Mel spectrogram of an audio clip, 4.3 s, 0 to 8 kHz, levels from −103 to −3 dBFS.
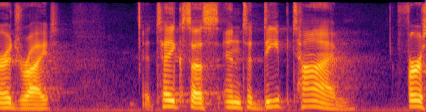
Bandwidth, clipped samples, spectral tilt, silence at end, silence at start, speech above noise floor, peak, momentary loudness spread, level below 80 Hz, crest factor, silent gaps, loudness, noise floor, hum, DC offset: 7.6 kHz; under 0.1%; -4 dB/octave; 0 s; 0 s; 31 dB; -2 dBFS; 15 LU; -50 dBFS; 18 dB; none; -17 LUFS; -49 dBFS; none; under 0.1%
